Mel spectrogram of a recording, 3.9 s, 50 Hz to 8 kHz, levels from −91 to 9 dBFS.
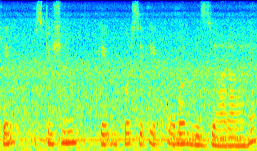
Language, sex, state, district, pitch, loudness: Hindi, female, Madhya Pradesh, Katni, 160 Hz, -15 LUFS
